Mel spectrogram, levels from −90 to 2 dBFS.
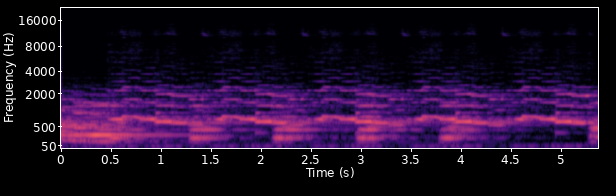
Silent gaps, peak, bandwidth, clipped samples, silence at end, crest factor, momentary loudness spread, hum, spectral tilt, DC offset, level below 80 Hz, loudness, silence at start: none; -24 dBFS; 15 kHz; under 0.1%; 0 s; 14 dB; 7 LU; none; -6.5 dB/octave; under 0.1%; -70 dBFS; -39 LUFS; 0 s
